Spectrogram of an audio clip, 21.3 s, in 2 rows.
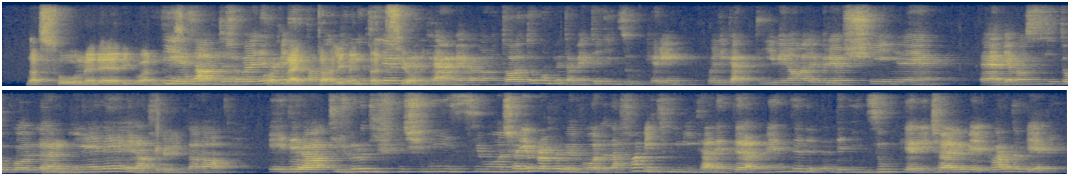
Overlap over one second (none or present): present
